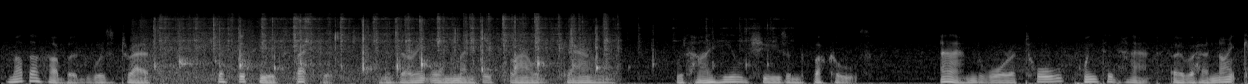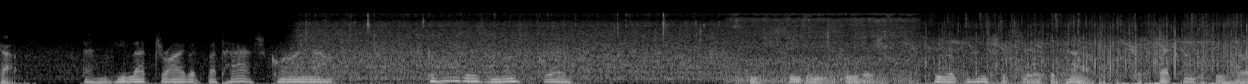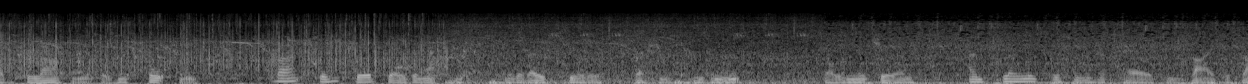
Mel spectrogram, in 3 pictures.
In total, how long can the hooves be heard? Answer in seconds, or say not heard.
7 s.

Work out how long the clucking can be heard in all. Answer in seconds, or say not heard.
10 s.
